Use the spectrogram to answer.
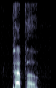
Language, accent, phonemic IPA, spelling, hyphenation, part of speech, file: English, US, /ˈpi.poʊ/, pepo, pe‧po, noun, En-us-pepo.ogg
- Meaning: 1. A fruit of plants of the gourd family Cucurbitaceae, possessing a hard rind and producing many seeds in a single, central, pulpy chamber 2. A plant producing such a fruit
